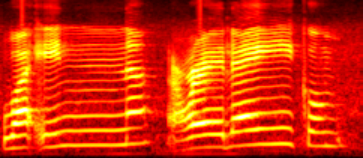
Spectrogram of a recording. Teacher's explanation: عین باریک وسط حلق سے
